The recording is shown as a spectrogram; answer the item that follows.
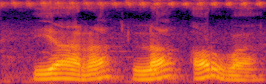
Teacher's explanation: जिन व्यंजनों का उच्चारण करते समय जीभ मुख के भीतर किसी भाग का पूरी तरह से स्पर्श नहीं करती, उन्हें अंतस्थ व्यंजन कहते हैं। इनके उच्चारण में सांस का अवरोध बहुत कम लगता है।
